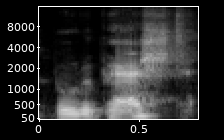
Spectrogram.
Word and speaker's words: Budapest: team is in Budapest uh the S is pronounced so it's Budapest and you have about 120 folks in Hungary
